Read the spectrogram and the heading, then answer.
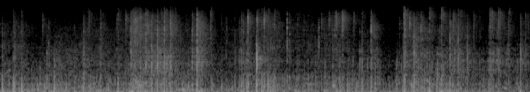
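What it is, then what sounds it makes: Metal-studded faux leather clutch bag. Long acrylic nails scratch and tap across the rows of small metal studs on a medium white, flat faux leather clutch bag that is soft and hollow. The result is a steady, dense crackling patter with quick clicks over a low, soft rumble.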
